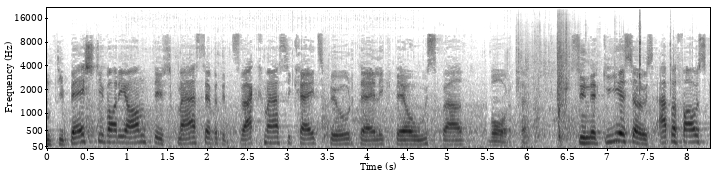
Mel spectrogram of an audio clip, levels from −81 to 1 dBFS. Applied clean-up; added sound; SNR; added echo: none; Bicycle + Subway, metro, underground; 15 dB; none.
